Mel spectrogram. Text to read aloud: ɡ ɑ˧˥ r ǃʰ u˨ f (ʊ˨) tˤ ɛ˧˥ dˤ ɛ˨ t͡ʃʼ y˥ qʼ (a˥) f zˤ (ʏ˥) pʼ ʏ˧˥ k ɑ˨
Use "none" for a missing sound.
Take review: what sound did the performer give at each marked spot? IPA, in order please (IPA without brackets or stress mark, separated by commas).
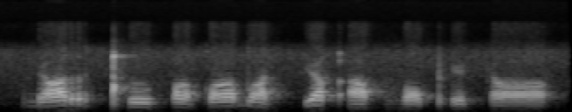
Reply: u˨, a˨, ʏ˧˥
